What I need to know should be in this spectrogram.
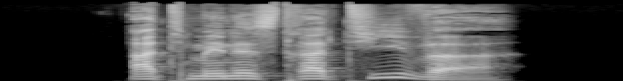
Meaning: inflection of administrativ: 1. strong/mixed nominative masculine singular 2. strong genitive/dative feminine singular 3. strong genitive plural
- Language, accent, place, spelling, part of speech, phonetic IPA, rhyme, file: German, Germany, Berlin, administrativer, adjective, [atminɪstʁaˈtiːvɐ], -iːvɐ, De-administrativer.ogg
